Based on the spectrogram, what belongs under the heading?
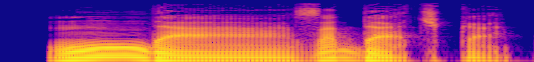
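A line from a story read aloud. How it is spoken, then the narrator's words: Drawling. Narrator (Russian): протянул обер-лейтенант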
